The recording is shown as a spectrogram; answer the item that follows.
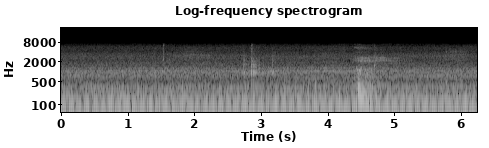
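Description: Steady low background hum, with a few faint clicks of plastic building pieces being handled and a short sound falling in pitch about four and a half seconds in.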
